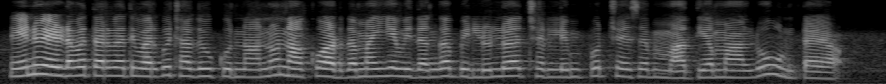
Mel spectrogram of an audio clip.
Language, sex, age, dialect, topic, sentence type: Telugu, male, 36-40, Telangana, banking, question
